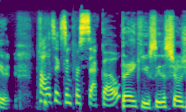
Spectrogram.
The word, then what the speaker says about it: Prosecco: I have always pronounced it wrong. Say it. Politics and Prosecco.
